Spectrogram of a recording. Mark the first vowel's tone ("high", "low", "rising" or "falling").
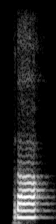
high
